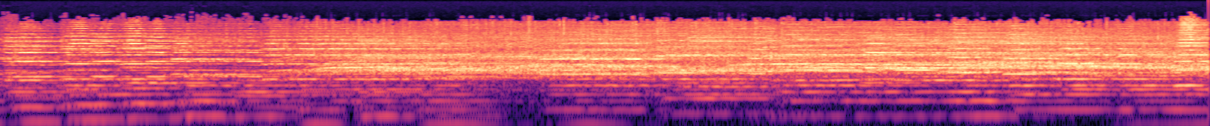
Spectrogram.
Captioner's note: cheers and applause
